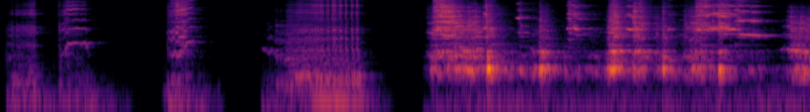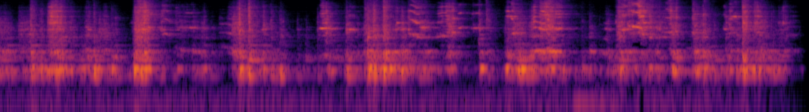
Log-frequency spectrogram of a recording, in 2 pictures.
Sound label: metal, gnissel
